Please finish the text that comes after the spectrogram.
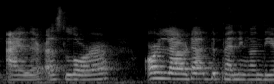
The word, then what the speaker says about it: Laura: How many syllables is that? That's two syllables, right? If you use three syllables instead, so like if you say Laura, it's a bit different, and if you say la hora, it actually sounds like la hora, which is the time.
